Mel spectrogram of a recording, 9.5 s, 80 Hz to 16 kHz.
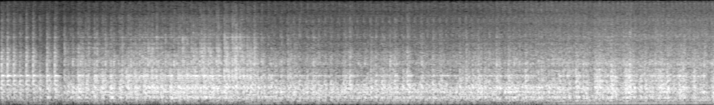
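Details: Mazda Miata first start on fresh oil after 8 months sitting, briefly run at full throttle with an object left holding the throttle open: loud, rapid metallic knock clattering over the idle.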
